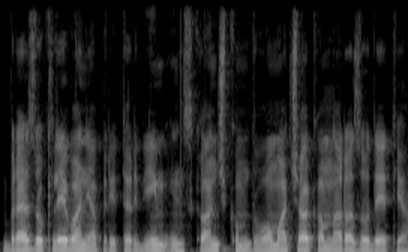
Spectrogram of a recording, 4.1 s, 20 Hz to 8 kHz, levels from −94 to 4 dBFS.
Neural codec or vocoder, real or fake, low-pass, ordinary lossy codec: none; real; none; none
